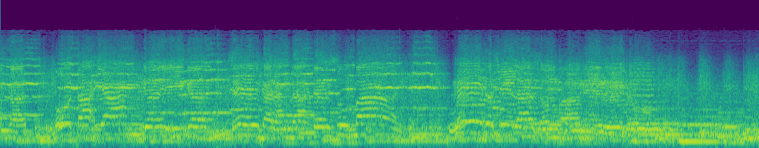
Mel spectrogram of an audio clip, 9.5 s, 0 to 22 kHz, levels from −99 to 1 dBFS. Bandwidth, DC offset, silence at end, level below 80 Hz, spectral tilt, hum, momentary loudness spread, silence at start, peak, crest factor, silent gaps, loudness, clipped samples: 10.5 kHz; under 0.1%; 0 s; -42 dBFS; -5.5 dB/octave; none; 2 LU; 0 s; -2 dBFS; 10 dB; none; -11 LUFS; under 0.1%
